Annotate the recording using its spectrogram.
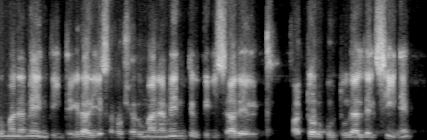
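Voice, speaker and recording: A man's voice comes through dry and close, without any echo. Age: 60s. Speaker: student. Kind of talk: class discussion. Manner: halting, many fillers.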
